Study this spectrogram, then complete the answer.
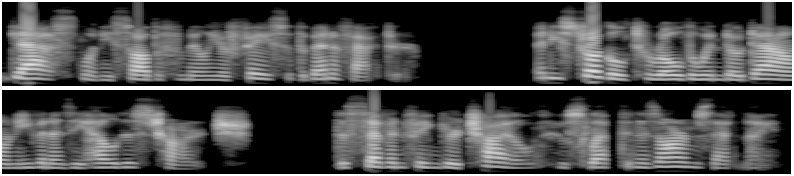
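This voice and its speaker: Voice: mid-range voice, little pitch movement, no echo. Solemn horror narrator with a muffled sound. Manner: solemn, deliberate, with dramatic pauses. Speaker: narrator of a horror fiction podcast. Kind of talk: scripted dramatic horror narration.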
